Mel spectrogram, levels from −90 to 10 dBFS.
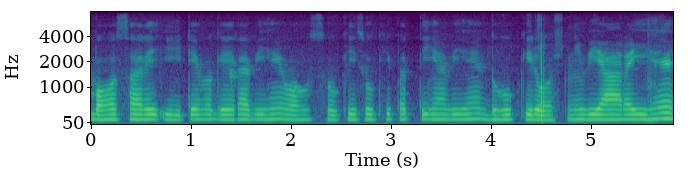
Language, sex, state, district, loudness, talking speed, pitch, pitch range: Hindi, male, Uttar Pradesh, Hamirpur, -19 LUFS, 195 wpm, 135 Hz, 130-135 Hz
